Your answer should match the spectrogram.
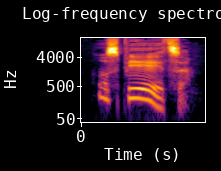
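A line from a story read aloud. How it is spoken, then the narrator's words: Lazy reply. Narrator (Russian): лениво ответил он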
